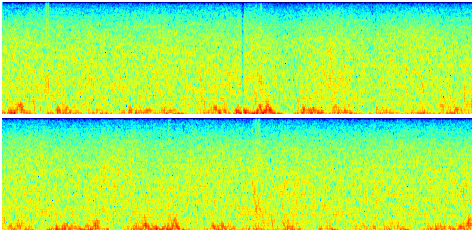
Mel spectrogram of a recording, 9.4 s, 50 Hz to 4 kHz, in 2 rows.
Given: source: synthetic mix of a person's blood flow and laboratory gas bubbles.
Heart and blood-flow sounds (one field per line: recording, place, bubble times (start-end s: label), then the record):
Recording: Doppler ultrasound of blood flow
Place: precordium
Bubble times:
0.04-0.75 s: bubbles
1.97-2.32 s: bubbles
2.49-2.66 s: bubbles
2.94-3.00 s: bubbles
4.33-4.81 s: bubbles
5.58-5.82 s: bubbles
5.95-6.29 s: bubbles
6.32-6.46 s: bubbles
7.12-7.78 s: bubbles
9.29-9.41 s: bubbles
From the record:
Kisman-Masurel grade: 221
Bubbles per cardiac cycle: several, 3 to 8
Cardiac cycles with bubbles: 10 to 50%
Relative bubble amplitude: barely perceptible (0.100 to 0.250)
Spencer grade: 2 (many but less than half of the cardiac periods contain bubble signals, singularly or in groups)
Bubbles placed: anywhere in the cardiac cycle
